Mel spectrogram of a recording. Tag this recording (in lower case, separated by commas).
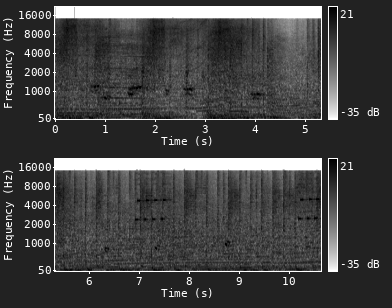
music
